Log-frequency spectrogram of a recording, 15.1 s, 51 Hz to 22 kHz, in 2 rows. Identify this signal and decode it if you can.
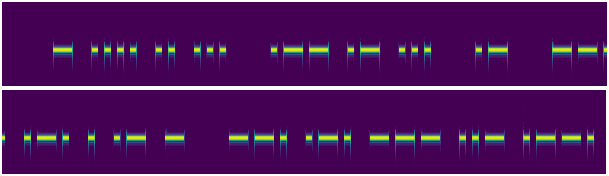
Morse code, heard as a keyed tone, about 15 wpm, 700 Hz. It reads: THIS WAS A GREAT GROUP
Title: Sentences from Top 1000 Words - Review Part 1 - 15wpm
